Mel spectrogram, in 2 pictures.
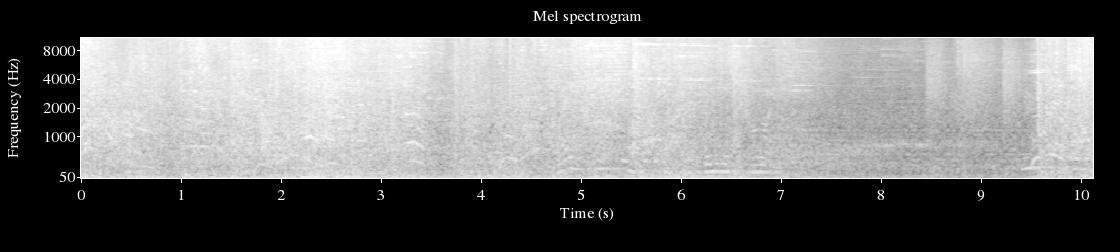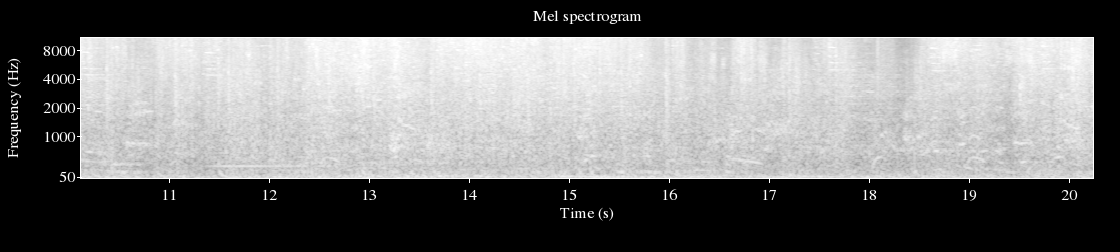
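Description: Magical blasts and impacts crackle and boom in a busy fight.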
